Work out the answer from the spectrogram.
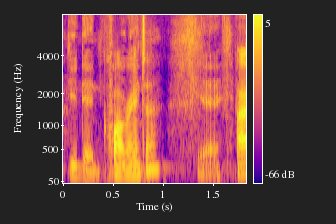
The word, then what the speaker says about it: quarenta: Quarenta? You did. Quarenta?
